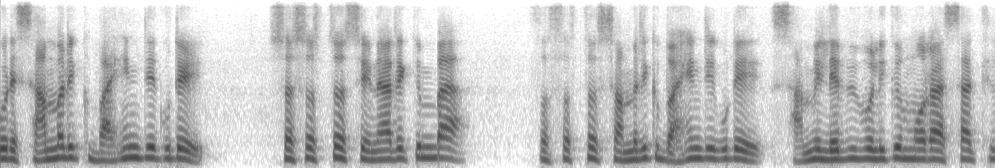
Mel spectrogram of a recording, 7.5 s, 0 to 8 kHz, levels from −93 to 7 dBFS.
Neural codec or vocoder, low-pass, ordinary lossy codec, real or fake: codec, 16 kHz, about 1 kbps, DyCAST, with the encoder's durations; 7.2 kHz; Opus, 24 kbps; fake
